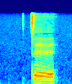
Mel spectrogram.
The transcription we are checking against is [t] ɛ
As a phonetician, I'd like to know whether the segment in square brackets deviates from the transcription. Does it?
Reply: no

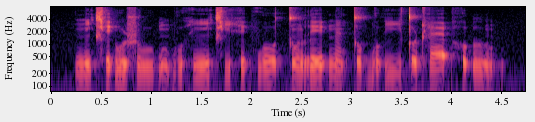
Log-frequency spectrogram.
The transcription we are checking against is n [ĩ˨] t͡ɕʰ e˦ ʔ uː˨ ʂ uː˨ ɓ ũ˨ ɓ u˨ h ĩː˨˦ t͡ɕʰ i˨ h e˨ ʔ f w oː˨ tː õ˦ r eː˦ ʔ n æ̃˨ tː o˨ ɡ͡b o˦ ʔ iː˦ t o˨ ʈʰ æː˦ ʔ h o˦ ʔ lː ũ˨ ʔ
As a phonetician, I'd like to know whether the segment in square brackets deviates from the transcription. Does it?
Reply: no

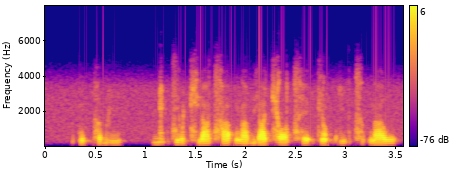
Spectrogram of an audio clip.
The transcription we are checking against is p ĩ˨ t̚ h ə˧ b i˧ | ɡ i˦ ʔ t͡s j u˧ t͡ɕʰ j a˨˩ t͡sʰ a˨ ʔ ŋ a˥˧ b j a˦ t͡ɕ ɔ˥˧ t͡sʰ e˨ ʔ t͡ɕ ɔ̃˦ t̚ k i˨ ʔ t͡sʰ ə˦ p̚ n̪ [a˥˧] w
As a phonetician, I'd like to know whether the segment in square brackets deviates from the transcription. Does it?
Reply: no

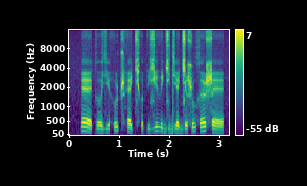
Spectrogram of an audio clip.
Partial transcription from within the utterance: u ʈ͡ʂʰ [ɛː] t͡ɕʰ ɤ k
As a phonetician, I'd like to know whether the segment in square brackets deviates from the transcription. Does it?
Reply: no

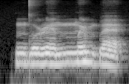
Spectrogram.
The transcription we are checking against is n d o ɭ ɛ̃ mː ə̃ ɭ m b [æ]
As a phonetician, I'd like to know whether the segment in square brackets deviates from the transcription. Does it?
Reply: no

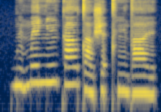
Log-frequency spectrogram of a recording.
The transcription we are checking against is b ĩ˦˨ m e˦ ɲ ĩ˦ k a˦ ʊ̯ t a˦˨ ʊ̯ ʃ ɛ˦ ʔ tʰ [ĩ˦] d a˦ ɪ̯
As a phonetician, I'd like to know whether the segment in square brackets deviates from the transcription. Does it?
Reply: no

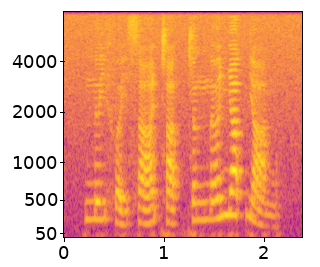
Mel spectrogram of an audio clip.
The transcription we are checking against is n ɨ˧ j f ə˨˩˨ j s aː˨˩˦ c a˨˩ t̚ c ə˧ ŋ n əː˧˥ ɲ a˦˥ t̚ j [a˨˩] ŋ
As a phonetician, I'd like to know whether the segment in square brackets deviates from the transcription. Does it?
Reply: no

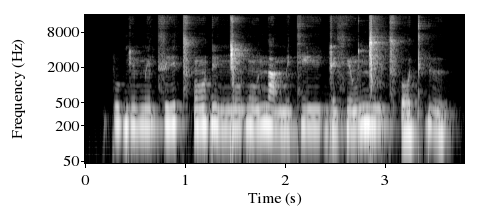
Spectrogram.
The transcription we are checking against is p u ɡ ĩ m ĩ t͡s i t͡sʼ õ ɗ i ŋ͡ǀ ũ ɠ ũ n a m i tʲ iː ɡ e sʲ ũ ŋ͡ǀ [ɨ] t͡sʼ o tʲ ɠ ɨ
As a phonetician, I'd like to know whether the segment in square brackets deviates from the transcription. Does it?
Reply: yes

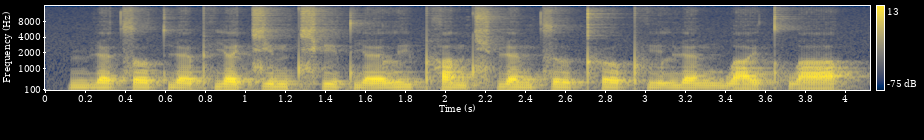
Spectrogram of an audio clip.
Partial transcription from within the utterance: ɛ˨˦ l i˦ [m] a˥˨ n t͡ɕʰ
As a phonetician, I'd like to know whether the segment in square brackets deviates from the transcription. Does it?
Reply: yes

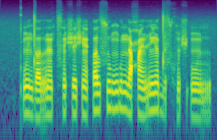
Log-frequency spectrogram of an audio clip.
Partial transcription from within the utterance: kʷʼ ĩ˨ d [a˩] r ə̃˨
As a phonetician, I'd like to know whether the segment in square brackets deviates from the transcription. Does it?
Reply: yes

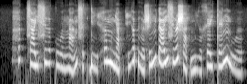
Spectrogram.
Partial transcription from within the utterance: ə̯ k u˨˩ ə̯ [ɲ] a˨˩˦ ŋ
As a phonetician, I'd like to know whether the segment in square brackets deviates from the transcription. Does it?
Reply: yes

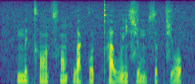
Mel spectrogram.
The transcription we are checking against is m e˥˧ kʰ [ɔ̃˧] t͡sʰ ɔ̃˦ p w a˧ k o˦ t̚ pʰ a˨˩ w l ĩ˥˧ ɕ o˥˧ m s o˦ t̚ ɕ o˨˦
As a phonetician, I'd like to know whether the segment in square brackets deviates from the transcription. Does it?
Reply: no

